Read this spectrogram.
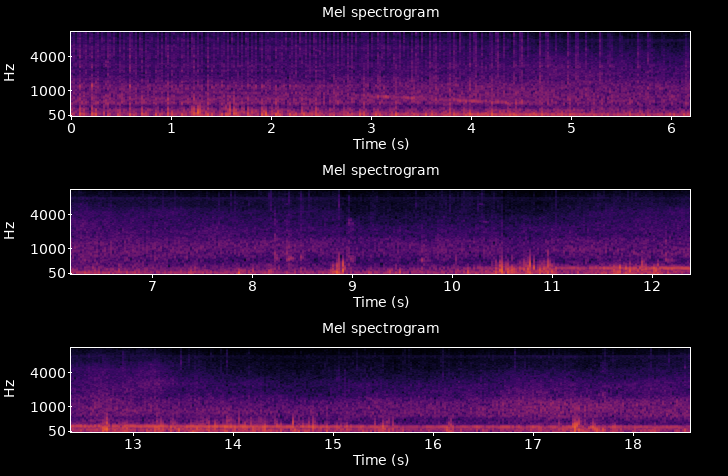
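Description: An old tractor engine idles with a low, uneven chugging.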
